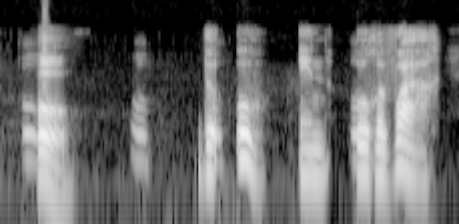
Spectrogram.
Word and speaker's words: au: Try to hear the difference between an English O, versus the French ou. Au.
